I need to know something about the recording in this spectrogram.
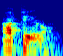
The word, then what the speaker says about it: apeiron: of a different archaea apeiron it actually is pronounced apero the accent on the first syllable apheron apiron to him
